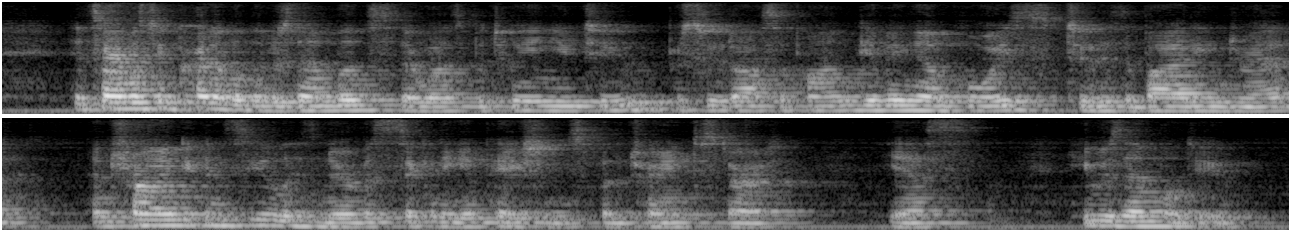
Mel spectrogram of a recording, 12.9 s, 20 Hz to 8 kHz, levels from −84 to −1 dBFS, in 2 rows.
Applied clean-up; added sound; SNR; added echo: none; none; none; reverberation time 0.8 s.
